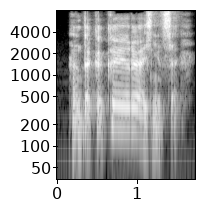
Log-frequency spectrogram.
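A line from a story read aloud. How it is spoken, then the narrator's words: Laughing. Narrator (Russian): рассмеялся Валера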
